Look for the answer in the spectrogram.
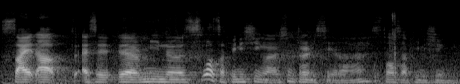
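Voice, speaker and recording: A man's voice: lowish voice, fast talker, slight background noise. A man giving casual esports commentary in colloquial English sprinkled with "lah". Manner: colloquial, uses 'lah' particles. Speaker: esports tournament caster.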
